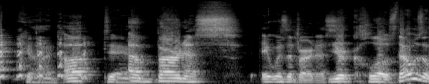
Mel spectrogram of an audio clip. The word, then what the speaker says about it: Avernus: You mispronounced it. Avalon. I think it's Avalon. It's not Avalon. No, it's absolutely not Avalon. God damn. Avernus. It was Avernus.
